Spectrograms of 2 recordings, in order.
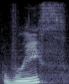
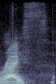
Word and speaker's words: Rees: ah it's so it's Rees not rice apologies but Reese you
